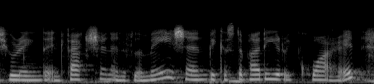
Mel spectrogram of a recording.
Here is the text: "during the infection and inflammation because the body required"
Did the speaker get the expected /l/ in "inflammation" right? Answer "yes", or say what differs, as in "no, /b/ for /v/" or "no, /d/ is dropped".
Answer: yes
